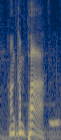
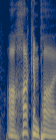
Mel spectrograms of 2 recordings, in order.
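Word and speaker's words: Hakanpää: Yanni Hunkampa, Carolina Hurricanes. 66. Incorrect. James Reimer, Carolina Hurricanes. Yeah, those got me. There were some tough ones. Huckenpaw is the way to pronounce that one, by the way.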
